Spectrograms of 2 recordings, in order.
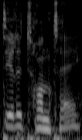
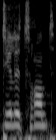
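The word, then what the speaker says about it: dilettante: call me um I'm a dilon yes that's right that's how it's pronounced in English not dilatant and I am well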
